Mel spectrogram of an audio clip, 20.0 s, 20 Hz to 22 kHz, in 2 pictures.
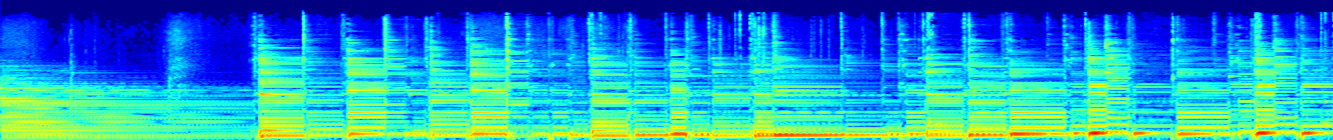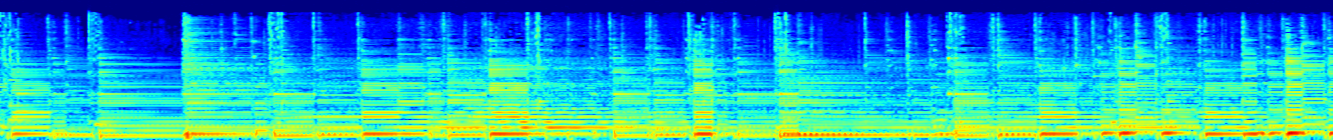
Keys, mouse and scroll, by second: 0.3 scroll up 1, 0.7 Tab, 1.0 scroll up 2, 1.4 click, 2.0 click, 4.9 r, 6.5 click, 7.9 r, 9.3 click, 10.6 shift+middle click, 11.0 click, 12.2 s, 19.0 click.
